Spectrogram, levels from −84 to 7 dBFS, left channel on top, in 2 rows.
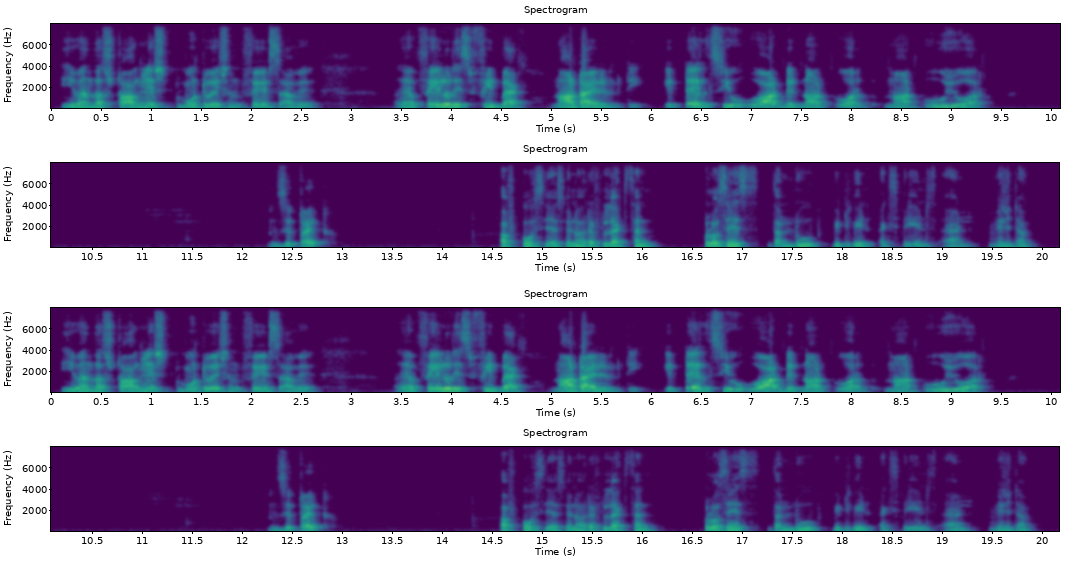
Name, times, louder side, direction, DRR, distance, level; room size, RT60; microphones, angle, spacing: voice 1, 0.1-2.6 3.4-4.7 5.0-5.9 6.1-9.3 12.3-12.8, right 1 dB, 5° left, 1.4 m, -27 dB
voice 2, 14.6-16.1 16.6-17.1 17.3-18.3 18.6-19.9, left 2 dB, 30° left, 1.0 m, -31 dB
4.6 x 3.4 x 3.2 m
head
